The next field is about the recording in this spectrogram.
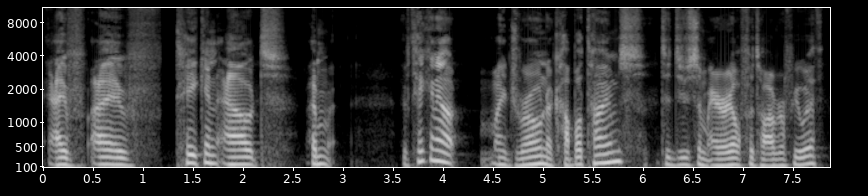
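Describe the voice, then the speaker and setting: A man from New York co-hosting a photography podcast, chatting in a relaxed, rambling way with many restarts and laughs. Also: on the high side, measured pace, dry recording, clean studio sound. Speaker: podcast co-host. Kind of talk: casual chat.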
